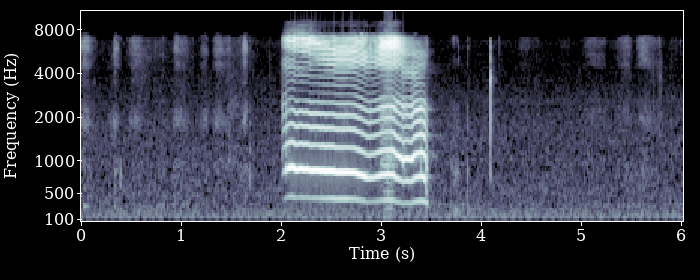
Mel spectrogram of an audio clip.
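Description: A 3-month-old baby's single loud, high-pitched coo, about a second and a half long, starting about two seconds in; its pitch holds steady, then wavers and falls at the end.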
